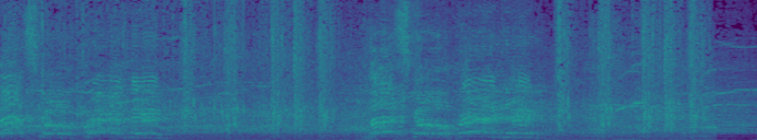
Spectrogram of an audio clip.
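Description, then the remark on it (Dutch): A large crowd chants the slogan "Let's go Brandon" loudly in unison in a political campaign ad, voices rising and falling in a steady rhythmic pattern. The dense roar of many people fills the whole stretch, with scattered shouts over it. “En het enige dat je hoort is een inmiddels bekende kreet.”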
